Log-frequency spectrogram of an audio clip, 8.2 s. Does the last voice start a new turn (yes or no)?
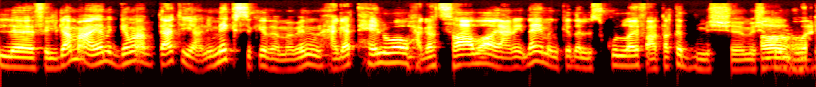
yes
